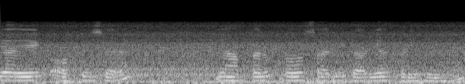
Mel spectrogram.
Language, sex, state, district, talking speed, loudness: Hindi, female, Chhattisgarh, Balrampur, 165 wpm, -15 LUFS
